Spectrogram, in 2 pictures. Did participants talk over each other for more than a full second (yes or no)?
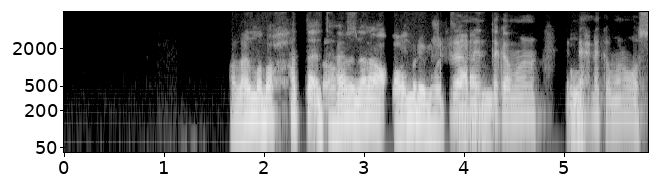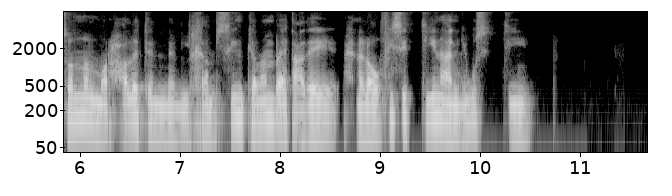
yes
